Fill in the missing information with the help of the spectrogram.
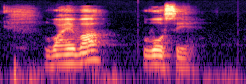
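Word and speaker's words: viva voce: यहाँ पर वाइवा भी है, वाइवा वो से, कैसे प्रोनाउंस करेंगे इसे? वो से।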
